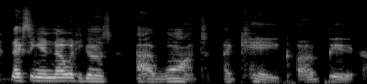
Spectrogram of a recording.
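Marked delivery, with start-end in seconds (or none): 1.4-3.5 low, slow, soft menacing creature voice; werewolf voice. Retold or imitated. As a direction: drop it down and drag it out like a beast. Werewolf demands keg, eyes glowing.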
